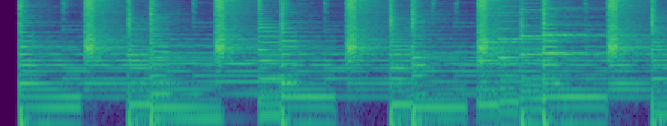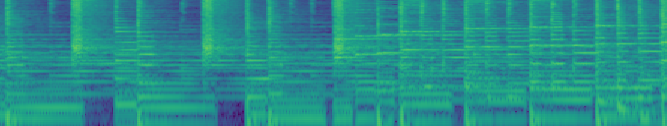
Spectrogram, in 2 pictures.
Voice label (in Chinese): 國語一年級錄音檔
